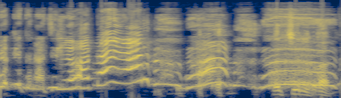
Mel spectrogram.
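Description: A man wails and screams in wavering, rising and falling cries with moaning breaks, loud and close and continuing without pause.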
